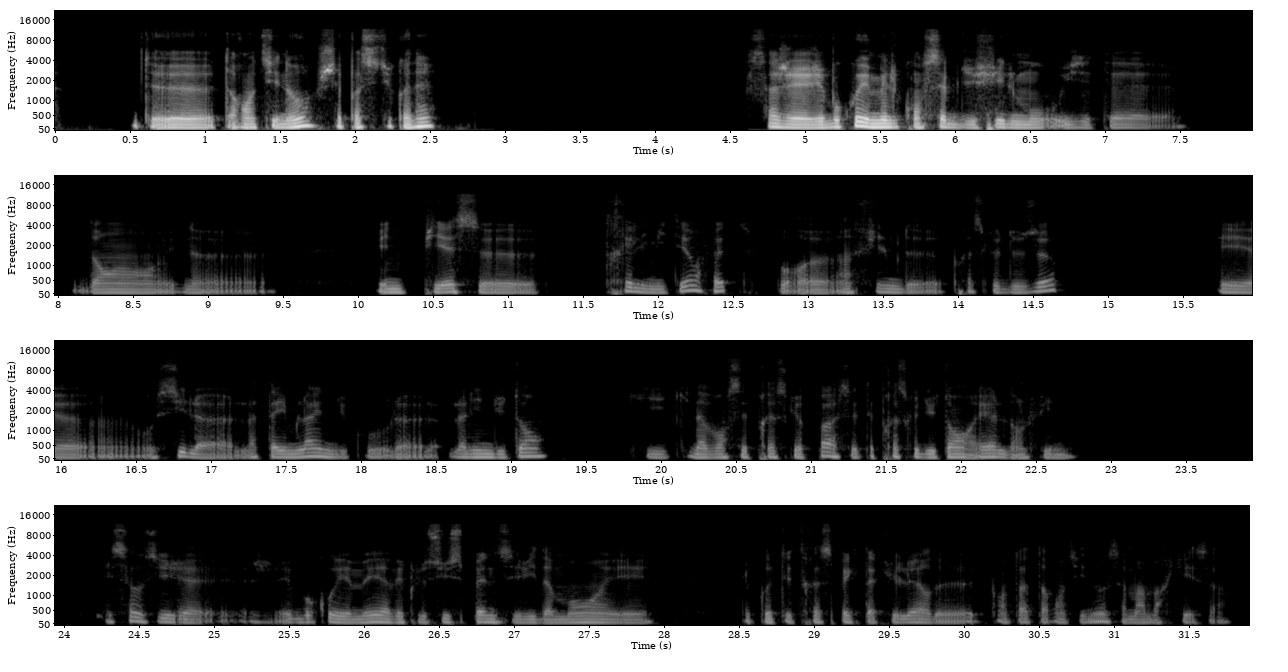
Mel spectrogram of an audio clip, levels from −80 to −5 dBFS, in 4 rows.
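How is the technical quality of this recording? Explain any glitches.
No glitches or technical faults can be heard anywhere in the speech recording. The level rises and falls smoothly in places, like a fader being moved, and those changes are gradual and even.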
